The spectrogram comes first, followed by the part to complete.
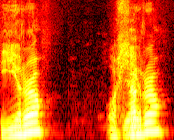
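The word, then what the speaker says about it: gyro: at the front now when in Greek you see the letter gamma at the beginning of a word it typically functions as a y so it's like the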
